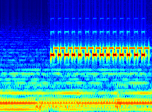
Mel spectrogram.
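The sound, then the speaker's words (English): A phone rings with a single burst of high, rapidly warbling electronic trill lasting about a second, fairly clear over a low steady background hum. “My phone rang.”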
